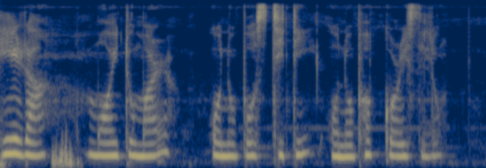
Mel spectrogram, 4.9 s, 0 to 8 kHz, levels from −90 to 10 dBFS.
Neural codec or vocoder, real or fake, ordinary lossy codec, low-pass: none; real; none; 7.2 kHz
